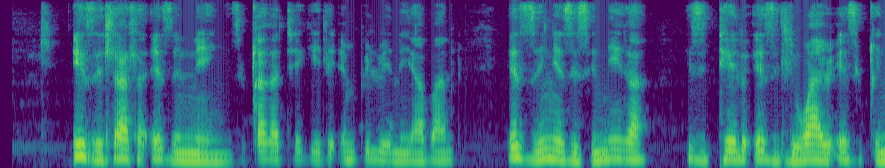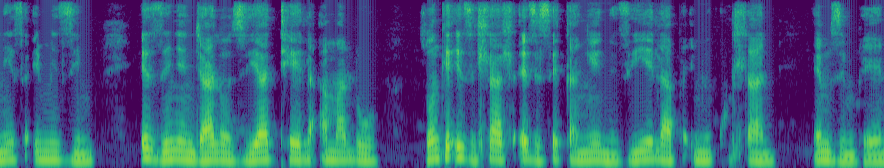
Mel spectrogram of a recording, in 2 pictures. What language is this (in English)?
North Ndebele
